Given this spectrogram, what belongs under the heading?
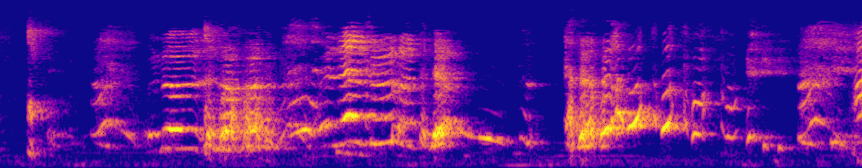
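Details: Child laughing in hard bursts that turn into short coughs, then laughing again; cough triggered by laughter.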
